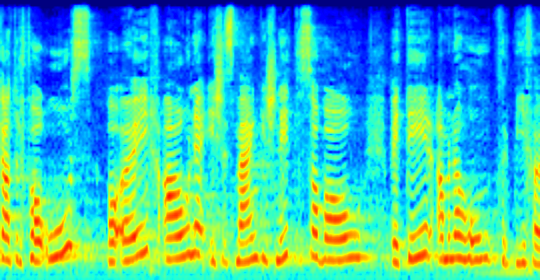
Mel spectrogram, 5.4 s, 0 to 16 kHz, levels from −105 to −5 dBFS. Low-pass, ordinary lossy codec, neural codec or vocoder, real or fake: 14.4 kHz; AAC, 64 kbps; none; real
